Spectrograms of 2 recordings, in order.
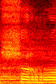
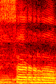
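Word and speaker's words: شرّ: Harusnya adalah syarra ma qadait pakai shin besar, tapi dia bacanya kecil jadi sarra ma qadait.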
